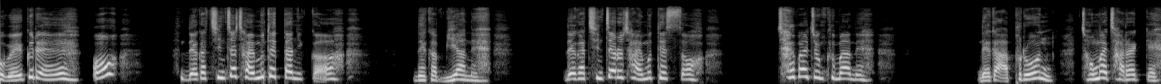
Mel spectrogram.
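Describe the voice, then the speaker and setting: A woman putting on a frantic shrill wife. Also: dry recording, clean studio sound. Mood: pleading. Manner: shrill, pleading, stammering. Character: frantic pleading wife, middle-aged woman. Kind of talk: storybook radio narration.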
